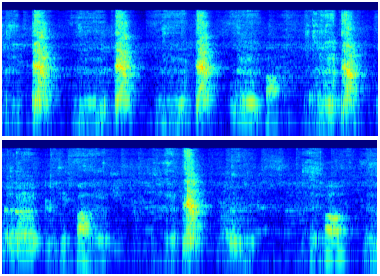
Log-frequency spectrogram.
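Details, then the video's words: Bulldog begging for marshmallows, giving repeated sharp barks roughly every second, interleaved with growly grumbling; a person's voice and some music sound in the background. "Gimme gimme gimme the marshmallows naughty tinkerbell the bulldog"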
